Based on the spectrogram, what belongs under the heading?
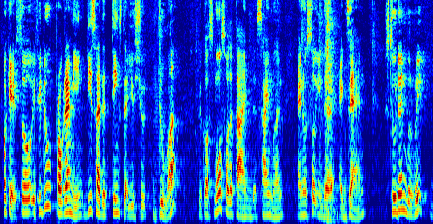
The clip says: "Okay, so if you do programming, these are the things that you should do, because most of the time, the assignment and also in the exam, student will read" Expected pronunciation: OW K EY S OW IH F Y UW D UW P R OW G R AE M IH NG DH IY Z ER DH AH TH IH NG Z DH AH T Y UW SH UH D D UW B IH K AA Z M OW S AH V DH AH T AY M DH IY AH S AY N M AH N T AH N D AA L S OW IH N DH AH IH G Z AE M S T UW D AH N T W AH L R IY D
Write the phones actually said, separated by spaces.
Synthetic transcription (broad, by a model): OW K EY S OW IH F Y UW D UW P R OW G R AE M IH NG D IY S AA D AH T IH NG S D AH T Y UW SH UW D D UW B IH K AA S M OW S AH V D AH T AY M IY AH S AY M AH N AH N AA L S OW IH N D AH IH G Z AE M S T UW D AH N T W AH L R IY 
